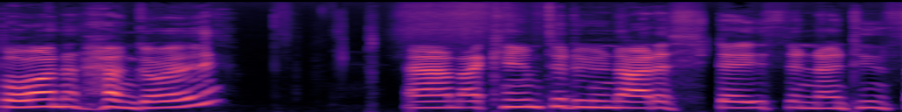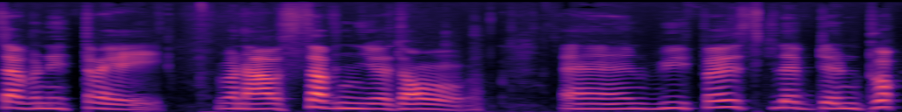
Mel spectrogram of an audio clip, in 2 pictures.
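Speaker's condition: Profound deafness; hears vowels but not consonants

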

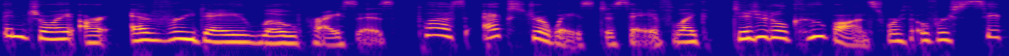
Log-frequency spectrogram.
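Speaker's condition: No condition

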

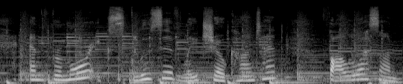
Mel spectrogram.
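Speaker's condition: No condition

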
